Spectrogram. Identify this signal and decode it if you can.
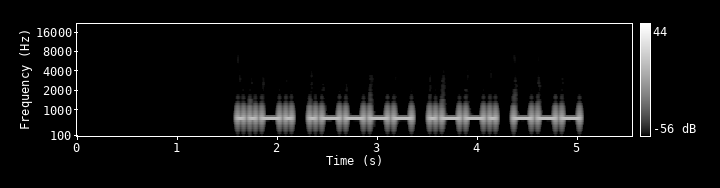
Morse code, heard as a keyed tone, about 20 wpm, 700 Hz. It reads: F1PO
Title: DXCC-100 Call Signs - 4 Characters - Repeated 2x - 20wpm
